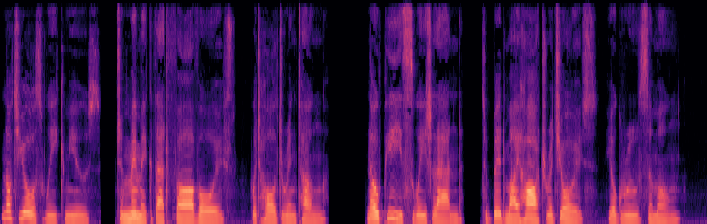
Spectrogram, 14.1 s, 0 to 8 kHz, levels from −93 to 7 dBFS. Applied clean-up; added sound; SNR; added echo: none; none; none; none.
